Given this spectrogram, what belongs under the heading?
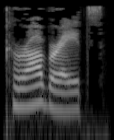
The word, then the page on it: corroborates: British English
